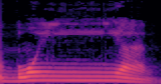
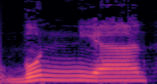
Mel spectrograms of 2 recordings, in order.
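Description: First: بنيان with N melted into a long nasal Y, buy-yaan; wrongly merged noon. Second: بنيان drawn out as bun-yaan, N fully sounded; clear unmerged noon. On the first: Teacher shows what never to do, بنيان with N merged into Y. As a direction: swallow the N of بنيان into a drawn-out Y. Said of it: "لا نفعل ذلك أبدًا". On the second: Teacher gives the right reading, slow clear N in بنيان. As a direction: keep a distinct N before the Y in بنيان, slowly. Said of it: "ولا نقول بنيان". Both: Shown as a demonstration.

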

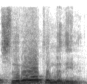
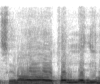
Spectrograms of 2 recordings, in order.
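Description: First: صراط with an unforced, ordinary long ā; natural-length madd. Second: صراط with the ā dragged far too long; overlong alif. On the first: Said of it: "مد الطبيعي دون تكلف". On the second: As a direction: overstretch the alif in صراط, slowly. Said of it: "زيادة المد في الألف". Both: Shown as a demonstration.

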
